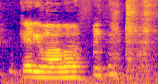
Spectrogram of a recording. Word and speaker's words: Katie Lala: Yeah, Katie Lala. Katie spelled like Katie. Sure. Lala like lazy.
